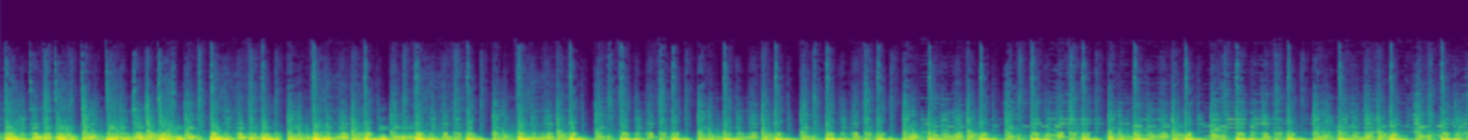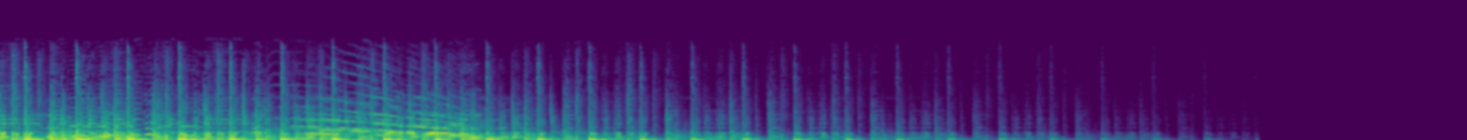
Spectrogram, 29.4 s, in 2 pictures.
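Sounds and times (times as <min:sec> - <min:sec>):
birthday dance music: 0:00.0 - 0:23.2.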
